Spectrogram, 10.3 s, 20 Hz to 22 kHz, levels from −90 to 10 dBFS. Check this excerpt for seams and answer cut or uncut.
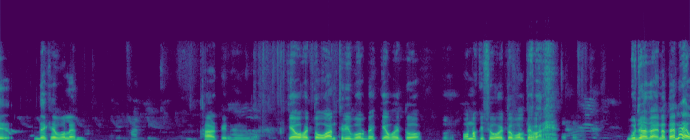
cut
